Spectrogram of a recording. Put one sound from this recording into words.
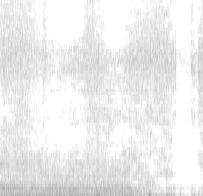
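A cloth rubs softly across a smooth stone sill.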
